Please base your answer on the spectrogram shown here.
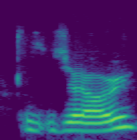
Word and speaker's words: Zhou: And we got confirmation that is it Zhao? Is that how you say it? Zhu? Is that how you say his name? Zhou, yep.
